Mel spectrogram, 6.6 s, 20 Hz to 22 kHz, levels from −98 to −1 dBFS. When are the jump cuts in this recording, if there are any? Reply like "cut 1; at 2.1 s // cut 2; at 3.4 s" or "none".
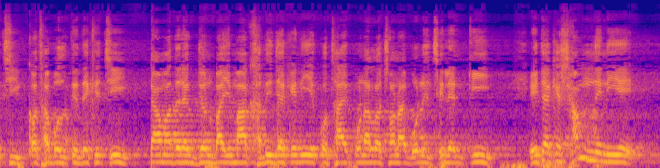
cut 1; at 1.5 s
